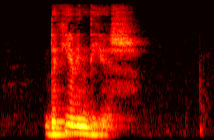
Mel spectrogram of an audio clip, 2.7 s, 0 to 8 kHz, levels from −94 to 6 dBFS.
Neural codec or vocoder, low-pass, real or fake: none; 7.2 kHz; real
